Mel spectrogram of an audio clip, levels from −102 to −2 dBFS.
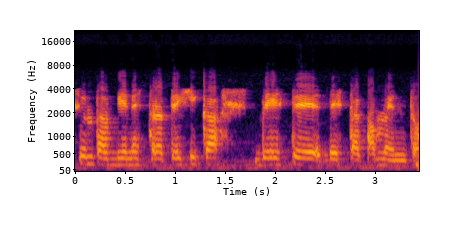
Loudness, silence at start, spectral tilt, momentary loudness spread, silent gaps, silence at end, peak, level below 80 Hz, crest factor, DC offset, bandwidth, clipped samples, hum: -21 LUFS; 0 s; -4 dB/octave; 7 LU; none; 0 s; -6 dBFS; -70 dBFS; 16 dB; under 0.1%; 7 kHz; under 0.1%; none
